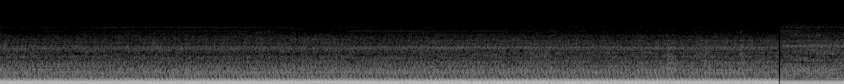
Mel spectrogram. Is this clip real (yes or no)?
yes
